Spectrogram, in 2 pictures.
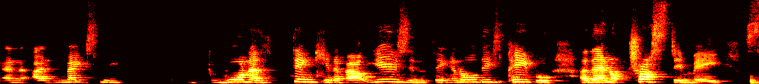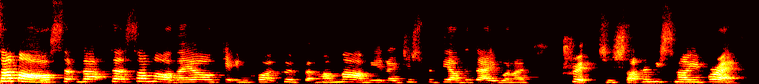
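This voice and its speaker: A woman's voice: high-pitched, bright, forceful tone, low-quality recording. A woman with an English accent, a former client on a video call, asking her question hesitantly with many fillers and rising agitation.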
